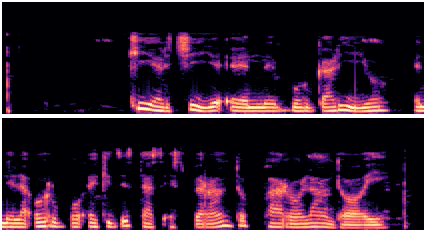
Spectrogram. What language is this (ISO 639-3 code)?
epo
